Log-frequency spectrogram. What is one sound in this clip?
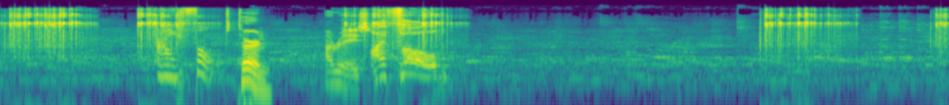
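Poker chips clatter onto a table.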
